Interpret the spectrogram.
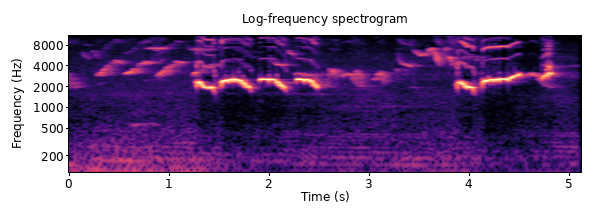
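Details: Orange-headed thrush singing loudly in the teler style with rich varied material. Clear whistled phrases slide and waver, with short warbling notes repeated roughly every half second and brief pauses between bursts, over a low background hum.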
